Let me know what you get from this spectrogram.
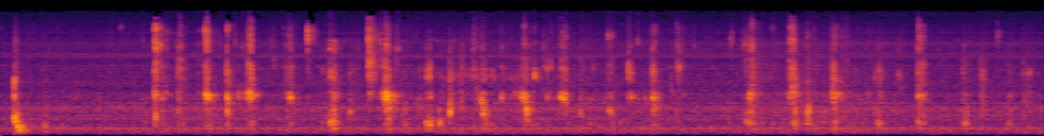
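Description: A man chewing sauced charcoal-grilled chicken close to the microphone: a run of irregular wet mouth clicks and smacks, several a second.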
